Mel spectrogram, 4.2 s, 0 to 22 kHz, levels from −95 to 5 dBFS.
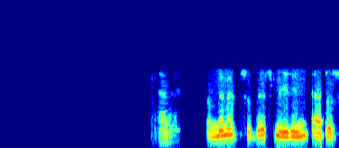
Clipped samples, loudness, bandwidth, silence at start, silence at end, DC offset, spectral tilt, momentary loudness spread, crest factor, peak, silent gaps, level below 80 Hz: under 0.1%; -22 LUFS; 3.8 kHz; 2 s; 0.05 s; under 0.1%; -7 dB/octave; 21 LU; 18 dB; -8 dBFS; 2.25-2.57 s; -68 dBFS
